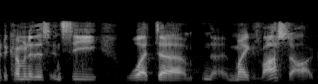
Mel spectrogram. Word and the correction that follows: Vosburg: or how do you say his name? – Mike Vosburg. – Bossberg. That's right.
